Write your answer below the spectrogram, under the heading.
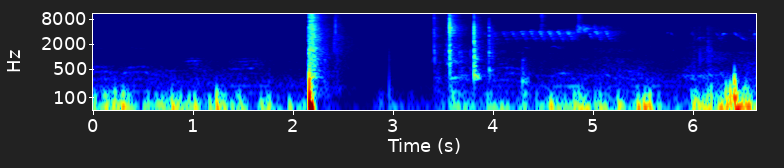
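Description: A single shot from an Anschutz 1761 bolt-action .22 LR rifle firing SK Standard Plus ammunition: one sharp crack about two seconds in, with a brief ringing tail. A few quick clicks follow a second or so later, then a bird chirping in a rapid trill, over a low rumble.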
